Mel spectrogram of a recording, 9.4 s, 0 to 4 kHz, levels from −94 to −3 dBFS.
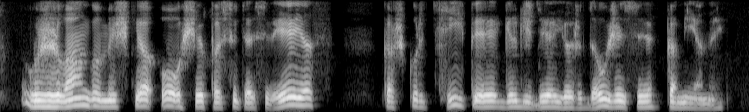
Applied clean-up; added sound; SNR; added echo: none; none; none; none.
